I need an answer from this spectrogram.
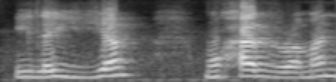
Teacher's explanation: الیہ محرمن میں را پر تشدید ہے را مفخم پڑھی جائے گی.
